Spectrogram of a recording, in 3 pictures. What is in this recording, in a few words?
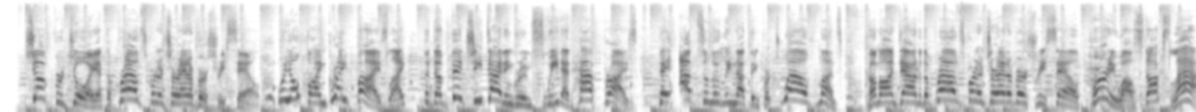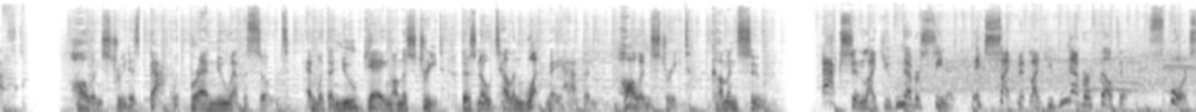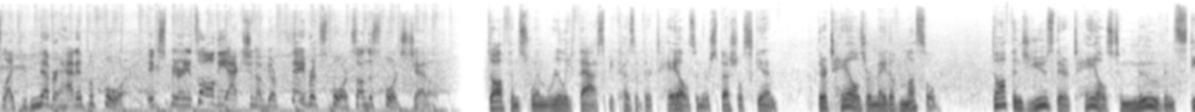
english male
